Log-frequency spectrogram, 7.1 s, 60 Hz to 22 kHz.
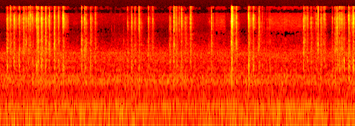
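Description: Fingertips type on the plastic keycaps of a black plastic ergonomic split keyboard, a wireless Bluetooth Perixx Periboard 612, lying on a grey laminate desk. Quick, short key clicks with bright ticks sit over a steady low rumble, and the hollow housing gives the presses a dull thud.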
